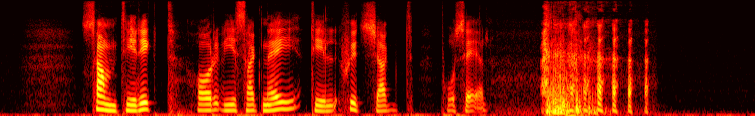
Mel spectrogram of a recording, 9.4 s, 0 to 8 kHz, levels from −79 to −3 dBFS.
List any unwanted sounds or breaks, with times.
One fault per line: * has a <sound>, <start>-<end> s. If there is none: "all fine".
* has a laugh, 6.8-8.1 s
